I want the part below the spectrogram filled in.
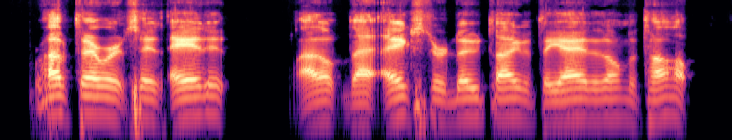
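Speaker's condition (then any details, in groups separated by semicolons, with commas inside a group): No condition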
